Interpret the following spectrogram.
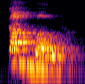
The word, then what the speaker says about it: cupboard: Cupboard, no, P आपका silent रहता है, it's cupboard.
